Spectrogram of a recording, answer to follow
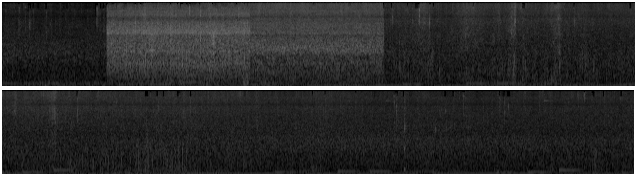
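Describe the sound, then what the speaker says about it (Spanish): Steady rain hisses throughout, briefly louder and closer for a couple of seconds, with a low repeating electronic tone beneath it. "está lloviendo terrible"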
